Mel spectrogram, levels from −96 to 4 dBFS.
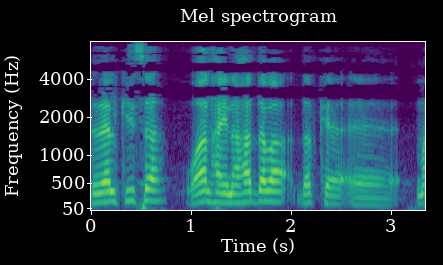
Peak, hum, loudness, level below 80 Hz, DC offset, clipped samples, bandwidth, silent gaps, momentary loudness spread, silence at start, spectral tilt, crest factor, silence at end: -4 dBFS; none; -20 LUFS; -50 dBFS; under 0.1%; under 0.1%; 8 kHz; none; 14 LU; 0 s; -4.5 dB/octave; 18 dB; 0 s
